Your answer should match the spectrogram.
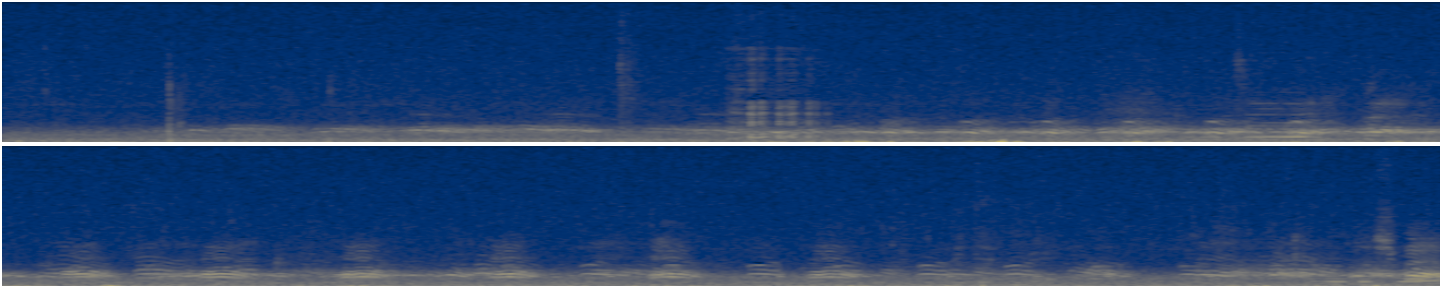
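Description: A flock of birds calling, many short calls overlapping in quick succession, growing busier from about four seconds in, over a low steady outdoor rumble.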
